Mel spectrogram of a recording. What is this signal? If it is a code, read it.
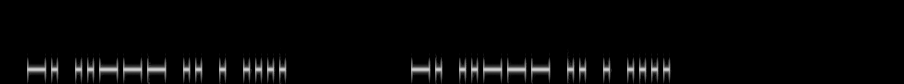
Morse code, heard as a keyed tone, about 20 wpm, 700 Hz. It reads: N2IEH N2IEH
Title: USA Call Signs - 5 Characters - Repeated 3x - 20wpm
